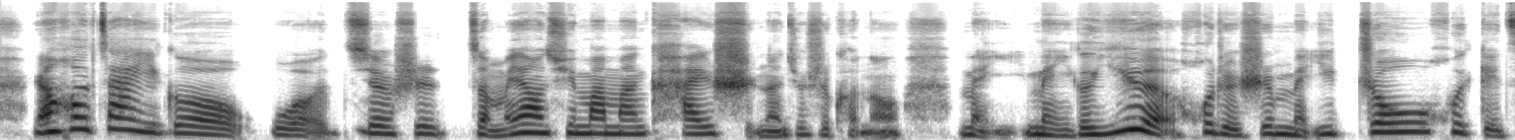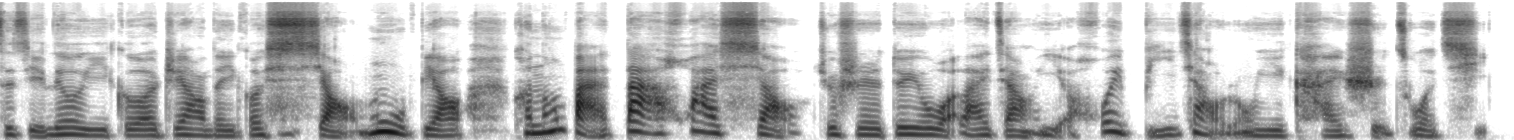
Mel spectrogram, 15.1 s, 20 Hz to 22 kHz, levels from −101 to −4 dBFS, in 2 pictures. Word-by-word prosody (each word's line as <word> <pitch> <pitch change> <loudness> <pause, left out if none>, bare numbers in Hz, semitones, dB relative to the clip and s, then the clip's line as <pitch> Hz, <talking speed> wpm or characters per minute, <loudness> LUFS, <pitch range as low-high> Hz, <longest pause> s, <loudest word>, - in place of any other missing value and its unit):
然 270 - +7
后 340 0 +4
再 330 +1 +4
一 260 -3 -1
个 210 -7 0
我 170 -3 -4
就 220 -6 +1
是 205 0 -5
怎 195 - -1
么 155 - -5
样 235 0 +5
去 230 0 -2
慢 215 -1 +2
慢 200 0 -1
开 205 0 -2
始 - - +3
呢， 135 - -3
就 180 +4 -8
是 175 0 -8
可 - - -11
能 240 - -5 0.3
每 190 +4 -4 0.2
每 190 -6 0
一 - - -8
个 185 +3 +1
月 285 +8 +5
或 255 - -5
者 190 -6 -1
是 210 - -1
每 190 -4 +1
一 200 0 -4
周 260 +1 +2
会 255 -2 -5
给 170 -7 -8
自 185 +6 0
己 150 -6 -5
留 185 0 -4
一 160 -1 -7
个 160 +1 -6
这 180 - -9
样 170 -2 -3
的 155 - -8
一 - - -8
个 175 +3 -7
小 195 +3 +7
目 250 +1 +6
标， 160 -4 -2 0.2
可 - - -4
能 270 +7 +2
把 - - +4
大 - - +4
化 240 - -1
小 215 +1 +3
就 190 - -7
是 180 -1 -5
对 195 - -4
于 190 - -2
我 175 -3 -2
来 165 +1 -4
讲 155 -2 -4
也 - - -10
会 270 0 -5
比 185 -6 -12
较 210 +4 -3
容 220 -7 -9
易 155 - -7
开 150 +1 -6
始 - - -1
做 - - -5
起。 - - -1
195 Hz, 275 characters per minute, -24 LUFS, 170-235 Hz, 0.3 s, 然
